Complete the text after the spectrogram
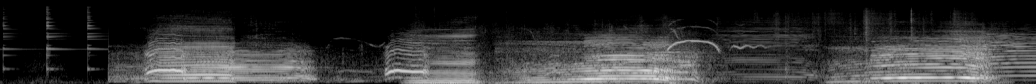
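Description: A cow gives three long, deep moos, each a drawn-out bellow rich in low harmonics.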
